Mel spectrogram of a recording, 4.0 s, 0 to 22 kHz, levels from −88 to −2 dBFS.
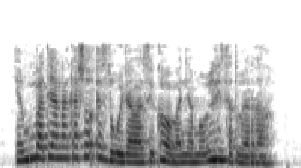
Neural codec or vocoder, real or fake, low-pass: codec, 16 kHz, 16 kbps, FreqCodec, larger model; fake; 7.2 kHz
